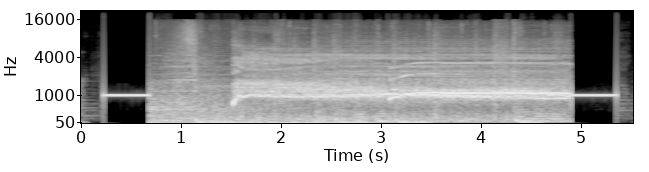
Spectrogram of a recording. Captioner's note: screaming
